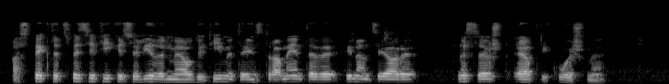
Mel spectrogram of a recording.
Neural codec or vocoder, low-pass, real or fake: none; 7.2 kHz; real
